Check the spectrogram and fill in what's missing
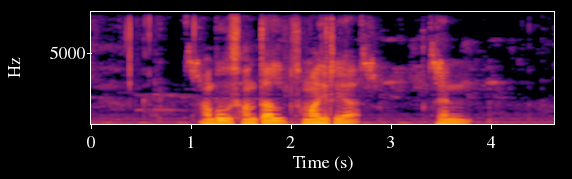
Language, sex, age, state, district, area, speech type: Santali, male, 30-45, West Bengal, Malda, rural, spontaneous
